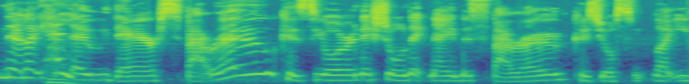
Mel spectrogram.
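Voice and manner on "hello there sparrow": put-on sing-song West Country accent. Showing how the characters greet you by your initial nickname, in a West Country accent. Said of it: "it's all like West Country, so they all talk like this".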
